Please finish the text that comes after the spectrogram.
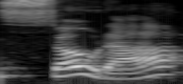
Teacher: I hear the last syllable representing the schwa sound. sod. That's why we have that uh at the end of the word.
